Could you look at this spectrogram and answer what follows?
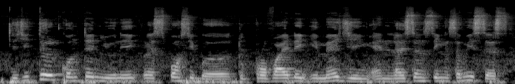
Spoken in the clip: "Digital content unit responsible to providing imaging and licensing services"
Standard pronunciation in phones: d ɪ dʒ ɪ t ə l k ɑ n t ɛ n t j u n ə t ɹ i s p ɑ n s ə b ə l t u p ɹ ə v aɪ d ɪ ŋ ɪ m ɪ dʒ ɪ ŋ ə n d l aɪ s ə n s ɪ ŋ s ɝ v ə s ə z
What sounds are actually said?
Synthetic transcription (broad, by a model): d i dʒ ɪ t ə l k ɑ n t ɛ n j u n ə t ɹ i s p ɑ n s ə b ə l t u p ɹ ə v aɪ d ɪ ŋ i m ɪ dʒ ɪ ŋ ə n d l aɪ s ə n s ɪ ŋ s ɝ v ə s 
